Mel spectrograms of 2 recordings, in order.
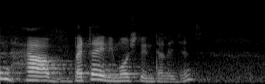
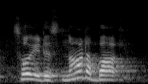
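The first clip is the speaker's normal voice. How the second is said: usual speaking voice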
